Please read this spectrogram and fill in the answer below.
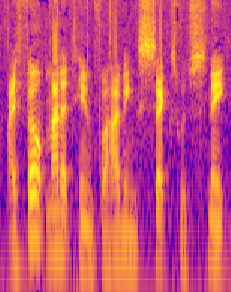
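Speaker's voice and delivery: ordinary talk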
